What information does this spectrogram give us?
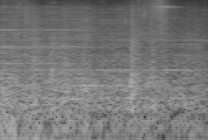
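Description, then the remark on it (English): A train approaching Alexandra Palace station in London, where it terminates, runs along the rails with a steady, continuous low rumble and faint whining tones, a single sharper clack breaking through partway. No one speaks. “So, what do I take away from my ghost train ride today?”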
